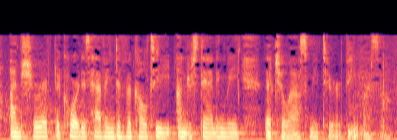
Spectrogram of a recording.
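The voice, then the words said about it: Hoarse, strained voice. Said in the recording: “I'm recovering from both bronchitis and laryngitis.”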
